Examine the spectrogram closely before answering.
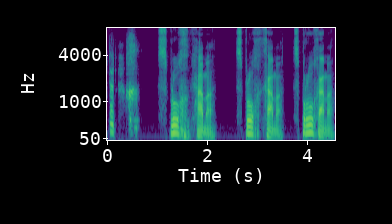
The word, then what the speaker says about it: Spruchkammer: It's Spruchkammer. That's the fricative. That Spruchkammer. Spruchkammer. Spruchkammer.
